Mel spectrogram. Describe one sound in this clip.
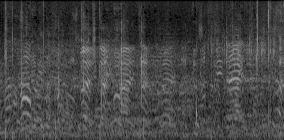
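Young men shout and call to each other outdoors across an open field.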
